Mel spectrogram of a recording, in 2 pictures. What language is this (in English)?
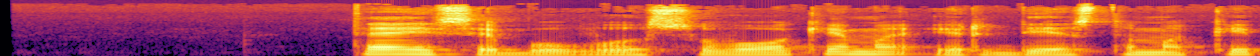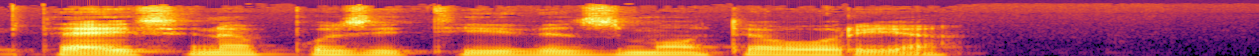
Lithuanian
